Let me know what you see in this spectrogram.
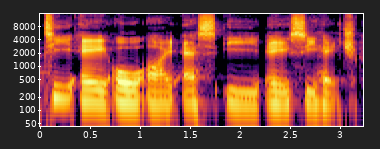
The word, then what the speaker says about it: Taoiseach: t o t a o i s e a c h i'm willing to bet exactly zero people would come to the conclusion naturally that that's pronounced Taoiseach because there's just so much extra information there that goes contrary to the way a lot of romanizations um, work, you know?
